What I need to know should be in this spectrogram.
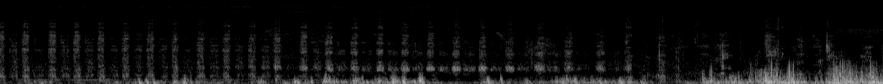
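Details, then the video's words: Saint Bernard dog worn out by hot weather during a shortened walk outside; fast, steady breathy panting, nearly four breaths per second, growing louder and rougher toward the end. "Saint Bernard is sooo tired"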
